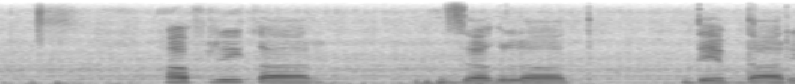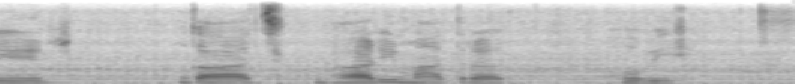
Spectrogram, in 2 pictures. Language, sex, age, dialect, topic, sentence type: Magahi, female, 18-24, Northeastern/Surjapuri, agriculture, statement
